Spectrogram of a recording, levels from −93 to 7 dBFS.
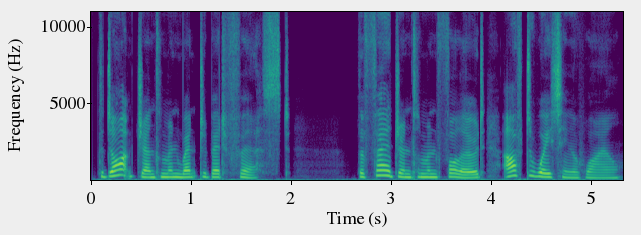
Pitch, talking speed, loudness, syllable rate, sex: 230 Hz, 170 wpm, -19 LUFS, 5.6 syllables/s, female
